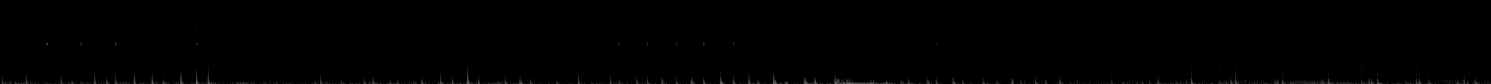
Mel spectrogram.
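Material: Glass, metal.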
